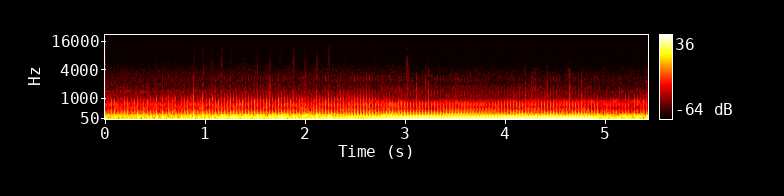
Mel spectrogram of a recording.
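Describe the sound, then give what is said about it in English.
Low, rumbling whale calls: a rapid train of throbbing pulses that swells into a steady, deep droning groan before cutting off, with no one talking. “A lot of whale calls sound more like this.”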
